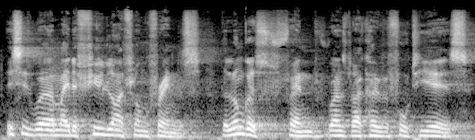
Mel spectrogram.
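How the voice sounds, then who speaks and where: At a church service, a man in his 40s from South London shares a personal testimony, chatty and self-deprecating, in his South London accent. His mid-range voice has a darkish tone and moderate pace, and the church hall adds long reverb.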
